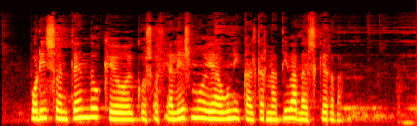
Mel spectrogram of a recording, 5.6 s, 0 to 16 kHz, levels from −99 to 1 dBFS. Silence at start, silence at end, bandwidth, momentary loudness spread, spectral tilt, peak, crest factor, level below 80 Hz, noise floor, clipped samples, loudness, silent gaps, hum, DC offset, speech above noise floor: 0.4 s; 0 s; 10.5 kHz; 9 LU; -6 dB/octave; -6 dBFS; 16 dB; -60 dBFS; -42 dBFS; under 0.1%; -20 LUFS; none; none; under 0.1%; 22 dB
